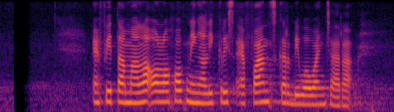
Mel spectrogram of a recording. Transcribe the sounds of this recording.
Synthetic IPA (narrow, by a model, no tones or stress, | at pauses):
ʔɛfit̪amalaɔlɔhɔk̚niŋalikɾisɛfanskɨrdiwawaɲt͡ʃaɾa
